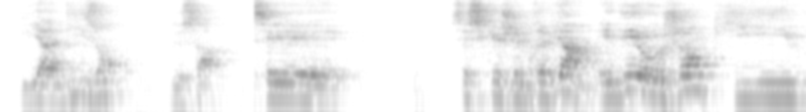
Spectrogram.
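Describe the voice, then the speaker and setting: Very slowly and in a fairly high pitch, a man speaks with audible room echo around him. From Spain. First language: Spanish (speaking French). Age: 20s. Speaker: content creator. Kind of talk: personal testimony. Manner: halting, searching for words.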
